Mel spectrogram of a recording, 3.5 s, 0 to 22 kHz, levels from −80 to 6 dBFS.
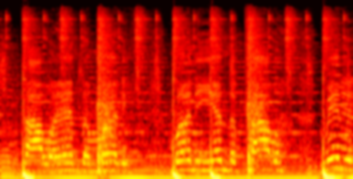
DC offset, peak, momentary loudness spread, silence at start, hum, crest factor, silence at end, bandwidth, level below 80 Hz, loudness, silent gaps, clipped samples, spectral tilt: under 0.1%; 0 dBFS; 7 LU; 0 s; none; 14 dB; 0 s; 18.5 kHz; -18 dBFS; -16 LUFS; none; 0.1%; -5.5 dB/octave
